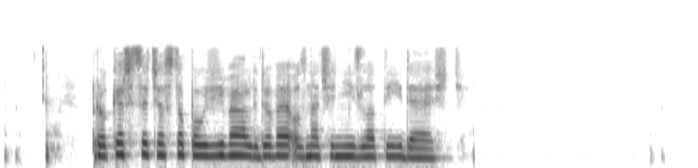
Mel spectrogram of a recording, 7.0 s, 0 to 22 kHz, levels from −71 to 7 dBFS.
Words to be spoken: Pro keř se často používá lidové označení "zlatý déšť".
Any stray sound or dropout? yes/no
no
